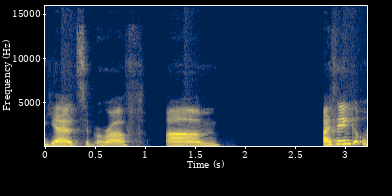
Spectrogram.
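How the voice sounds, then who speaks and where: Over a silent background in a very clean recording, a woman with an Australian accent speaks at a fairly slow pace and a fairly high pitch. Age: 20s. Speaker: gaming podcast co-host, competitive gamer. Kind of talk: casual chat.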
